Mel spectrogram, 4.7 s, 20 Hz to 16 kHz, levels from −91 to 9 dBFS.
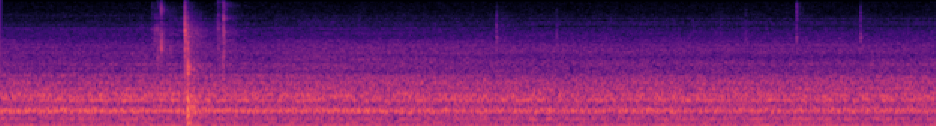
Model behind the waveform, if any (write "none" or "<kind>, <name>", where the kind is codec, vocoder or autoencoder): vocoder, BigVGAN v2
